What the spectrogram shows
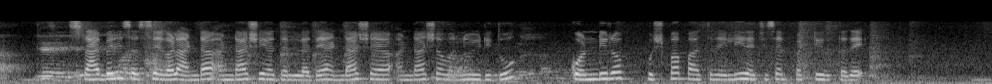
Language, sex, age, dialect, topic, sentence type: Kannada, female, 25-30, Mysore Kannada, agriculture, statement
